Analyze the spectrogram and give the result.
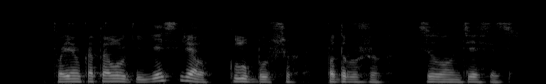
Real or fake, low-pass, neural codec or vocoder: fake; 7.2 kHz; codec, 16 kHz, 8 kbps, FreqCodec, larger model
